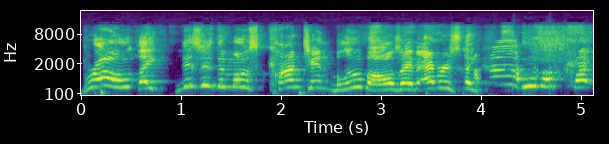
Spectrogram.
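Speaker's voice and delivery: high, loud exasperated rant; mock outraged friend. Friend Eric complains about the missing ending, loud and high. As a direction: vent like a cheated fan. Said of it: "Eric's just like".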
